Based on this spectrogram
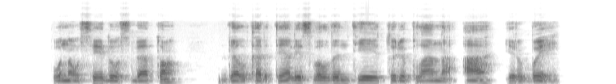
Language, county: Lithuanian, Marijampolė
